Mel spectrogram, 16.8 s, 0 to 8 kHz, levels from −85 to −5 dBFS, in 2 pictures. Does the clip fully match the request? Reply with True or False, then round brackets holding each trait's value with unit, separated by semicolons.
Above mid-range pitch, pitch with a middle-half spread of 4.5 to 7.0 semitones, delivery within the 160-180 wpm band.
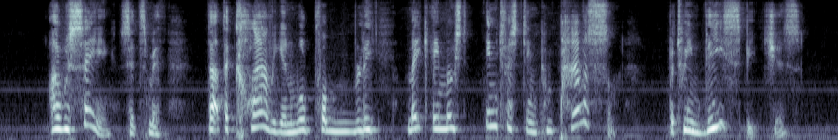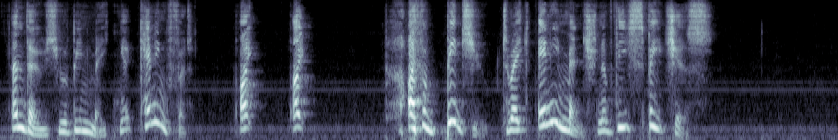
False (245 Hz; 5.3 semitones; 135 wpm)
